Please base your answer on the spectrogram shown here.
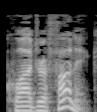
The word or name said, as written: quadraphonic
